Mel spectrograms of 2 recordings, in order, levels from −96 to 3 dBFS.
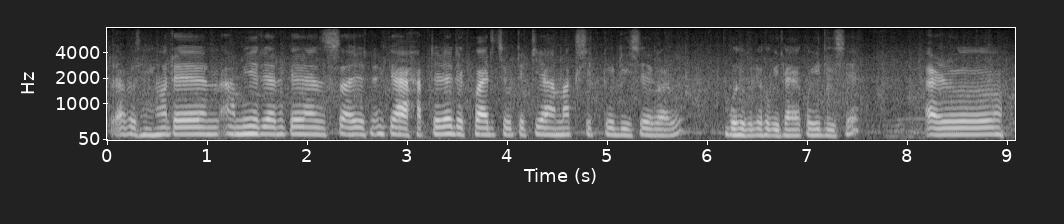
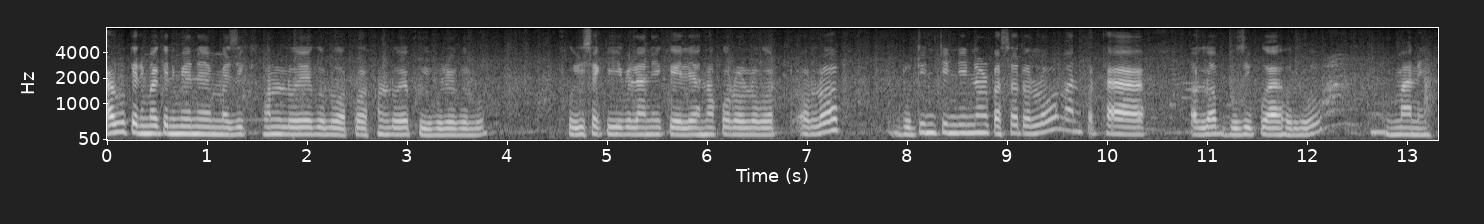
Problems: background sounds at intervals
